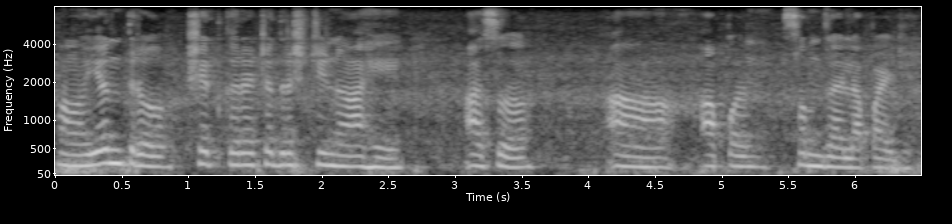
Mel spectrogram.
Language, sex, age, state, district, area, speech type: Marathi, female, 45-60, Maharashtra, Osmanabad, rural, spontaneous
